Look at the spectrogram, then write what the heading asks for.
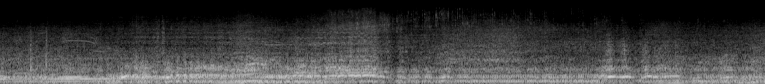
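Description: Car engines running and revving, with a brief dip in level about four seconds in.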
